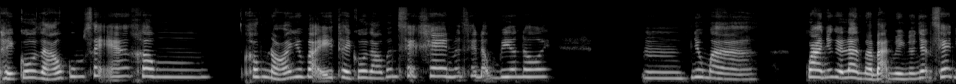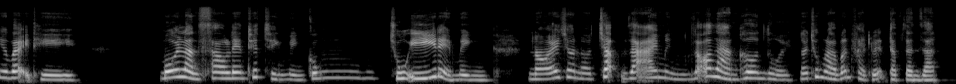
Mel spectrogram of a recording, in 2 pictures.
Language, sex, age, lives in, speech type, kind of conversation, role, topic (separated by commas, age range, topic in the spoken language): Vietnamese, female, 25-29, Vietnam, conversation, podcast, guest, Bạn vượt qua nỗi sợ bị đánh giá như thế nào khi bày tỏ bản thân?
